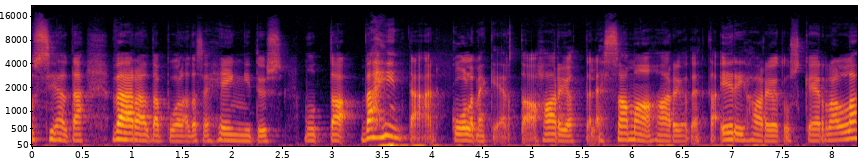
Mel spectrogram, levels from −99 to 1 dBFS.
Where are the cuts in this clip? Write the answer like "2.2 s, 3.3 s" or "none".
2.6 s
